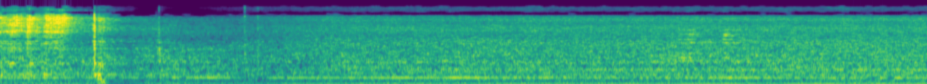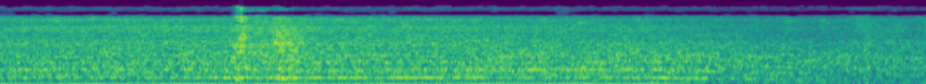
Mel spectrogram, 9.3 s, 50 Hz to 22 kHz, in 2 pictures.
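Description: Engine-driven 800-amp welding machine running steadily after the last crackle of a 7018 stick-welding arc cuts off at the start, with a sharp click about half a second in. About eight seconds in, its engine note falls and the deep hum stops as the machine slows down.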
